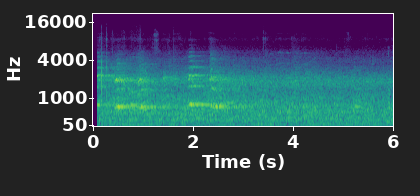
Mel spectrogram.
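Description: A dog yipping: a handful of short, high-pitched barks in the first two and a half seconds, over the steady chatter of a crowded hall.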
